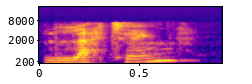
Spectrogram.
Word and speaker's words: letting: With letting, stress the first syllable and you want that nice ting up in the nose.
